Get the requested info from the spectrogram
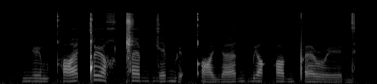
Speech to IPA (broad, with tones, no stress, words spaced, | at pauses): jɨ˩mqʰɜ˩˥ǃø˥˩χ ǁɛ˥b ɡe˩˥bɨ˩ʔ qʼɤ˩jɜ˩˥dɓɨ˧ qu˧bpʼə˧ɹɨ˩d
